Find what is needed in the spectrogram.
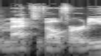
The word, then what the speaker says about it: Max Valverde: Today I have the privilege of interviewing Mr. Max Valverde.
